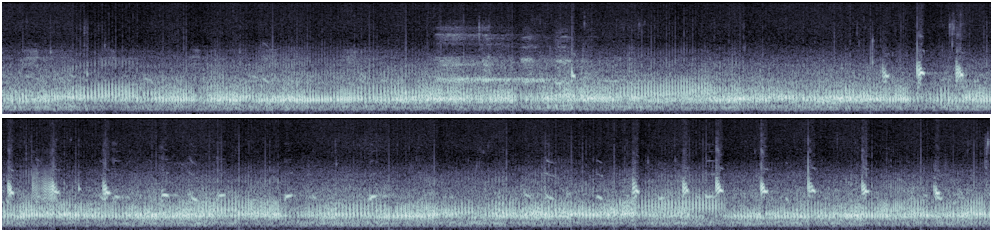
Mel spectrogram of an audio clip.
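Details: Many common frogs snoring together in a continuous low, rumbling chorus, compared to distant machinery or motocross; short high clicking notes break through in clusters near the middle and end, over the steady drone.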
